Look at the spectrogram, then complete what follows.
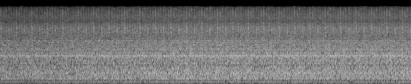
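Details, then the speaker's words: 2013-type Chrysler 3.6 Pentastar V6 at idle: sharp, regular ticking about three times a second, louder on the right bank; valvetrain tick from failed roller rockers. "i'm definitely hearing some crashing around over here let's see if the exhaust i know this is boring there's definitely a tick on the they would call that the right bank"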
